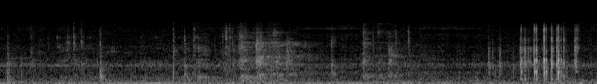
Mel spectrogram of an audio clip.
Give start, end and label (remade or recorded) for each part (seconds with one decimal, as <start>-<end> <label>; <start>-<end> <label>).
0.0-3.0 recorded; 3.0-3.6 remade; 3.6-4.2 recorded; 4.2-4.8 remade; 4.8-6.0 recorded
